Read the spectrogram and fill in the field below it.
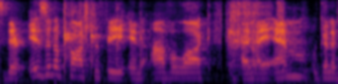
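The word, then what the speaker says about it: Avallac'h: There is an apostrophe after the C and the H, because fuck it, why not? Who the hell cares? It's a silent H even, but he said screw it. That H is not only silent, it is isolated.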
